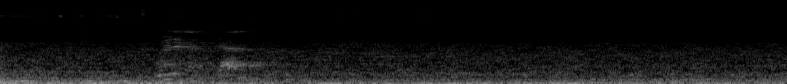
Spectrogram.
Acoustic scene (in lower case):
elevator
